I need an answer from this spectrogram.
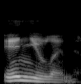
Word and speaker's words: inulin: the things that have this this element called inulin i-n-u-l-i-n inulin inulin keeps them moist keeps the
